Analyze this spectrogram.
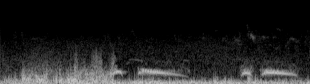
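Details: Spotted dove caged as a decoy for wild doves at Song Phi Nong. Two soft coo phrases, each a brief rising note then a sliding falling coo, sit under heavy broadband rustle and handling noise.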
